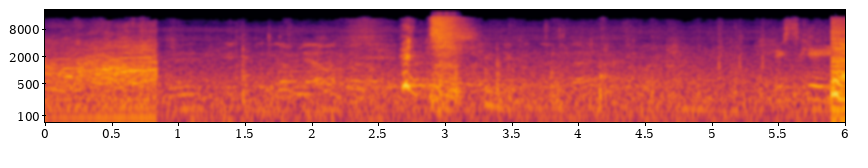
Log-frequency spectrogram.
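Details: A single sharp sneeze from a K-pop idol cutting through talk in a busy room, a sudden burst of air then quiet; a dusty room is mentioned; sneeze.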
